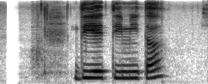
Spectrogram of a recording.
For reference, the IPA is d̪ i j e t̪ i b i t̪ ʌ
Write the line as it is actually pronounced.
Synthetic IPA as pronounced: d̪ i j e t̪ i m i t̪ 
